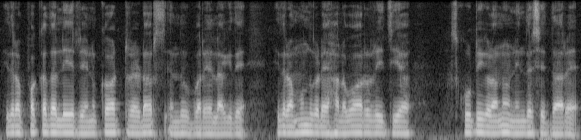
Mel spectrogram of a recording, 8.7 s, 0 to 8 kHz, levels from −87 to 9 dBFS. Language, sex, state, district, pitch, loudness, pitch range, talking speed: Kannada, male, Karnataka, Koppal, 95 Hz, -15 LUFS, 95-105 Hz, 90 wpm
